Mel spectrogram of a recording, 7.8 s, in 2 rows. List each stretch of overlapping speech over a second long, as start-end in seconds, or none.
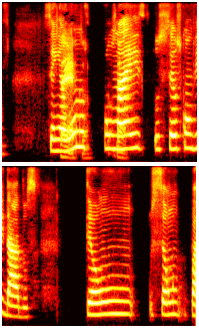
1.1-2.7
